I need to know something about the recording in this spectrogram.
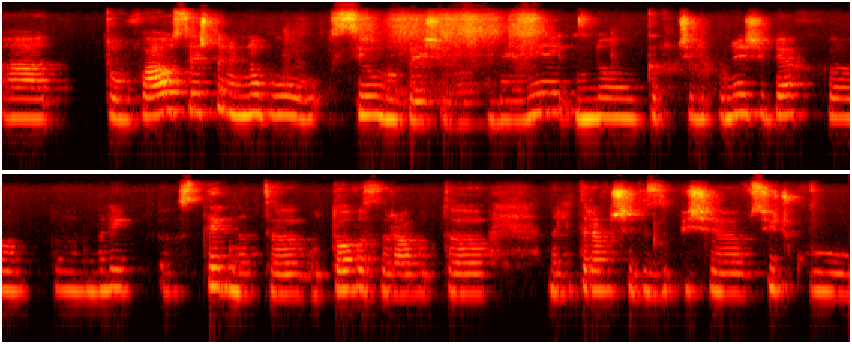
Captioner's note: foreign Language followed by English Interpreter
